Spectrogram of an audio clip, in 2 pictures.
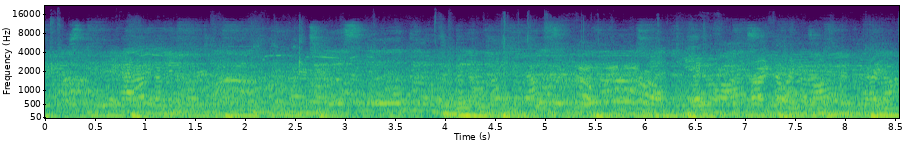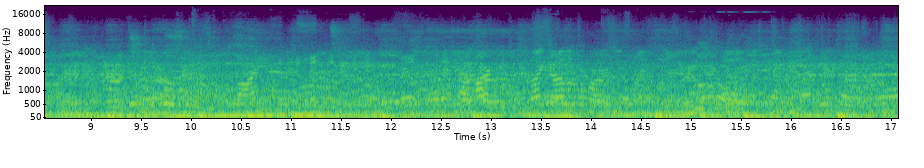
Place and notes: neoscenes: in front of Matts Saloon
1 July, 21:58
